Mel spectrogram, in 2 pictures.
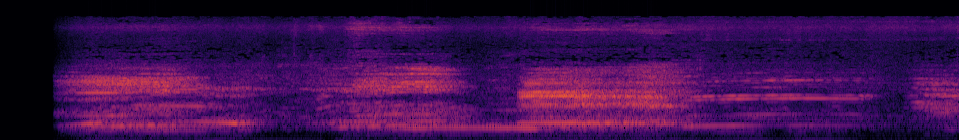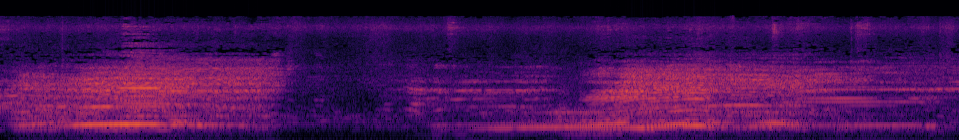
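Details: A red cow lowing in a series of long, deep moos, each drawn out for several seconds with rich harmonics, separated by short pauses, four calls in all.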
